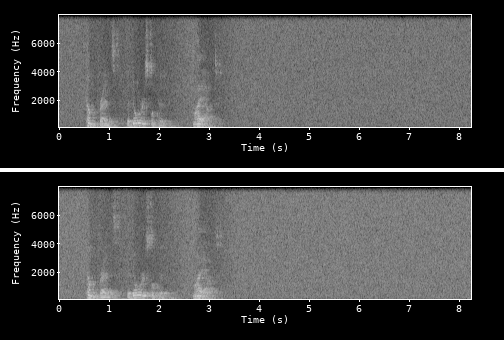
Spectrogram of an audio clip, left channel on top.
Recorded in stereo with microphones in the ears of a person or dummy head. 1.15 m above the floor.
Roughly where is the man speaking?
Left.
